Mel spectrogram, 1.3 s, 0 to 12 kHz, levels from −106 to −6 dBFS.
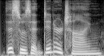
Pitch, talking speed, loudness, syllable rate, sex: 185 Hz, 230 wpm, -17 LUFS, 5.3 syllables/s, female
